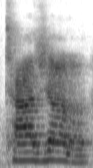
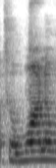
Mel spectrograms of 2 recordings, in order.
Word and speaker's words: Tajana: I don't know what I was thinking because I spelled her name like Tawana back then. Young folks, you know. So people call her Tawana when it's Tajana. So it's Tajana, 3 syllables.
